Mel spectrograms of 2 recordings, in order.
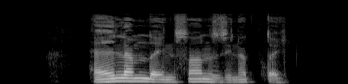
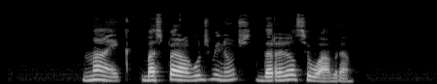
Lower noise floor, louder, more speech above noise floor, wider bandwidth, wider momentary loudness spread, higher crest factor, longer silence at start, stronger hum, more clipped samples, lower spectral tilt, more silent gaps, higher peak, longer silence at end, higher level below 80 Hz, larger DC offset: second, -61 dBFS vs -66 dBFS; second, -24 LUFS vs -21 LUFS; second, 38 dB vs 46 dB; about the same, 11.5 kHz vs 11.5 kHz; about the same, 13 LU vs 12 LU; about the same, 18 dB vs 20 dB; about the same, 0.9 s vs 0.85 s; neither; neither; about the same, -5.5 dB/octave vs -5.5 dB/octave; neither; second, -8 dBFS vs -2 dBFS; second, 0.65 s vs 0.85 s; first, -62 dBFS vs -76 dBFS; neither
